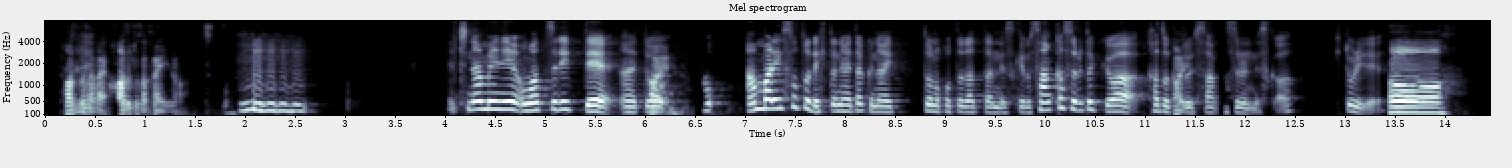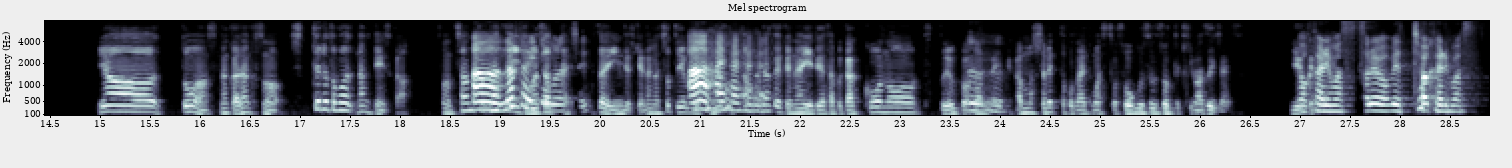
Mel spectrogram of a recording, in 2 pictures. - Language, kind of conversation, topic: Japanese, unstructured, あなたの町でいちばん好きなイベントは何ですか？
- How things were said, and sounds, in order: laugh; tapping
